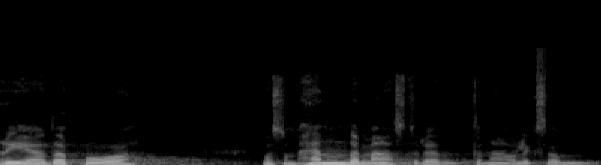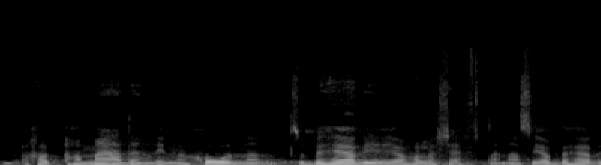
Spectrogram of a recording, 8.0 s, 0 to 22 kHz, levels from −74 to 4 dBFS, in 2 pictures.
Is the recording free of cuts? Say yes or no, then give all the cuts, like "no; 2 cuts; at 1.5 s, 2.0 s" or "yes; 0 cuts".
yes; 0 cuts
